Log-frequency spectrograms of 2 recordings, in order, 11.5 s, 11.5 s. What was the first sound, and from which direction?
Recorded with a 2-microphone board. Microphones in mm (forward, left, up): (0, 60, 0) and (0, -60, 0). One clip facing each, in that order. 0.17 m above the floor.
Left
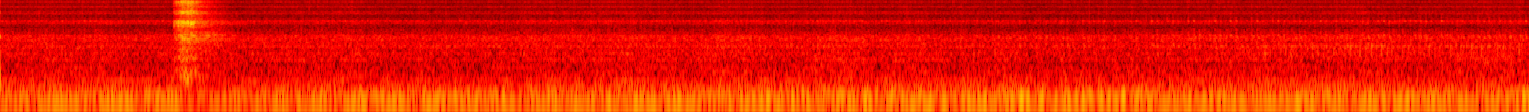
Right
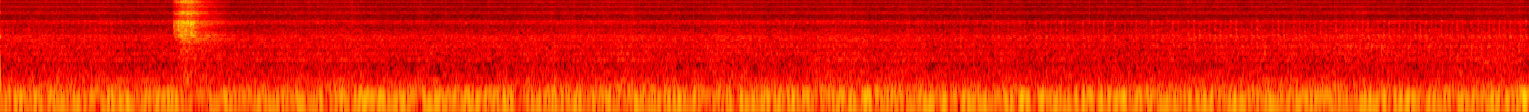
Tearing paper, 35° left (ahead or behind).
